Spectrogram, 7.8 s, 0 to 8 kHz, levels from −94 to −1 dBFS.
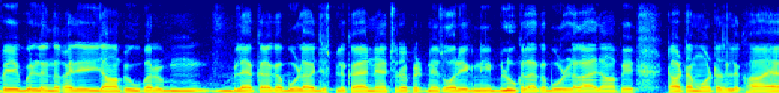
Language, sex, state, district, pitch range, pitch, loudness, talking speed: Hindi, male, Bihar, Jahanabad, 120-130 Hz, 125 Hz, -30 LUFS, 255 wpm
